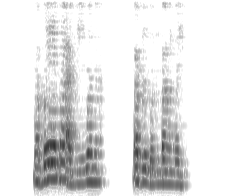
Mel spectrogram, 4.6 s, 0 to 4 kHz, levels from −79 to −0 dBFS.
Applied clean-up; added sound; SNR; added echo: neural mask model DeepFilterNet 3.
